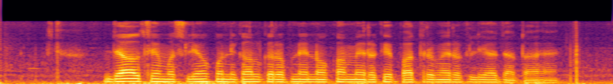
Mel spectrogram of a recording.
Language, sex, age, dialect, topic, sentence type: Hindi, male, 51-55, Garhwali, agriculture, statement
